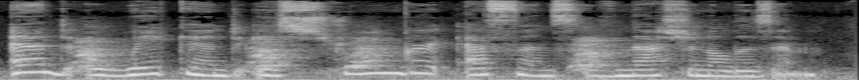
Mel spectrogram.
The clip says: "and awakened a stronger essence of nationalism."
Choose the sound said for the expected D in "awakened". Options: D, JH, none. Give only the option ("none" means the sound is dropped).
D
